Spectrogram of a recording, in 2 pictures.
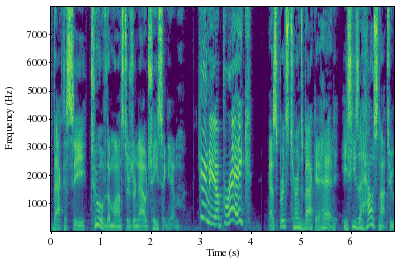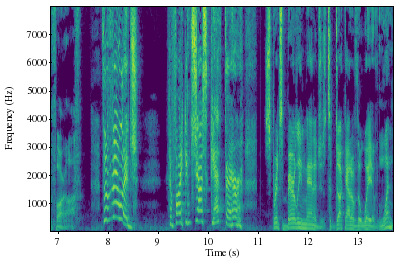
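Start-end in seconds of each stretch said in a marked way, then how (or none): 2.9-4.0 high, slow, whiny goblin groan; exasperated goblin. Acted. Goblin character voice. 7.9-10.7 high, breathless goblin cry; hopeful goblin shout. Acted. Goblin character voice.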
